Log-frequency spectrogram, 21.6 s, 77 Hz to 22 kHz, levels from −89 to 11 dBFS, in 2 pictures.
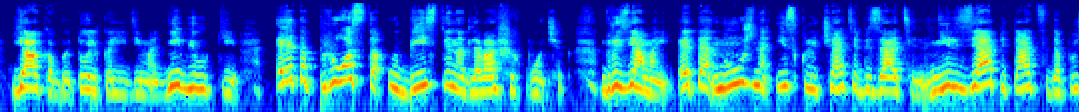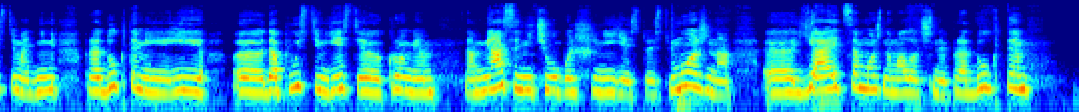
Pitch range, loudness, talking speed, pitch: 215-275 Hz, -24 LUFS, 110 wpm, 240 Hz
